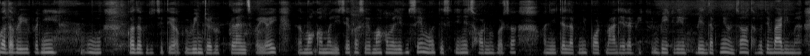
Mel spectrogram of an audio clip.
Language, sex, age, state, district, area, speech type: Nepali, female, 30-45, West Bengal, Jalpaiguri, urban, spontaneous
